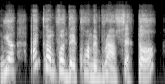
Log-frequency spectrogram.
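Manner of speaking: mocking put-on Jamaican accent. Mocking a woman who claimed local ties: imitating a fake Jamaican accent. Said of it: "trying to talk like she a, a Jamaican".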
